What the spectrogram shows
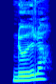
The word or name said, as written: nådler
